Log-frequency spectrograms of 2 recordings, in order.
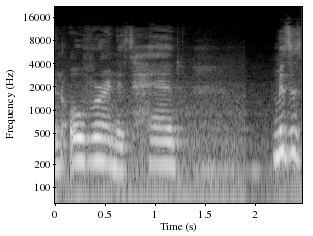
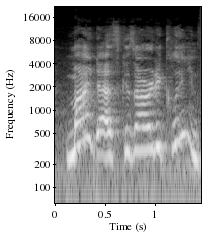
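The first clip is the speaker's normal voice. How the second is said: proudly; 6 semitones higher than usual. A narrator's reading. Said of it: "Philip said proudly".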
